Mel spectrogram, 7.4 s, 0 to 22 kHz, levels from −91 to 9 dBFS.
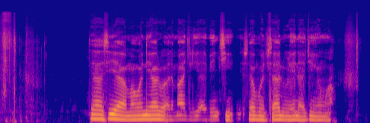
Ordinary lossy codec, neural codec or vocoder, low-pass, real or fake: none; none; 14.4 kHz; real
